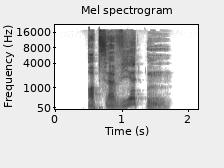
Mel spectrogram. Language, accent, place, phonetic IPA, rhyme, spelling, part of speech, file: German, Germany, Berlin, [ɔpzɛʁˈviːɐ̯tn̩], -iːɐ̯tn̩, observierten, adjective / verb, De-observierten.ogg
- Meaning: inflection of observieren: 1. first/third-person plural preterite 2. first/third-person plural subjunctive II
